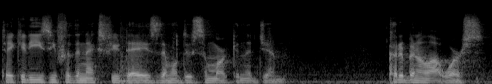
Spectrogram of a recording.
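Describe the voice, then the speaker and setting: Guy doing a calm sports physio in a game, really deep voice, reassuring. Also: fairly quick, slight background noise, natural voice. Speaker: team physiotherapist.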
